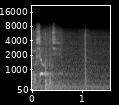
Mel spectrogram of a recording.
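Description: A man cries out sharply nearby.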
